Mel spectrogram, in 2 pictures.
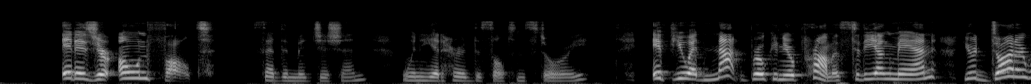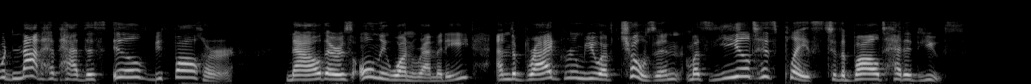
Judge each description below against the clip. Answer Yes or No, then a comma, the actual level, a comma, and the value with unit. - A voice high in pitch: Yes, high, 240 Hz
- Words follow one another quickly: No, average, 165 wpm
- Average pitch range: No, wide, 5.8 semitones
